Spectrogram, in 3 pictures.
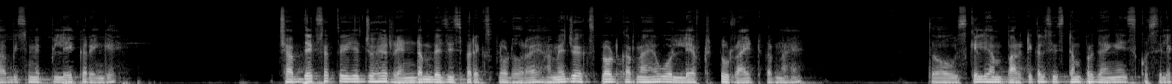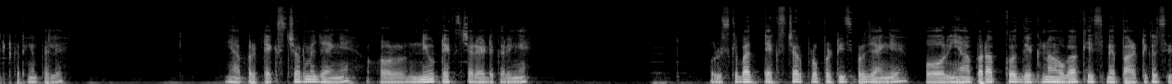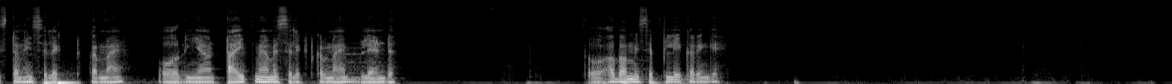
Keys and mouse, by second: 0.5 space, 3.7 space, 29.9 space.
